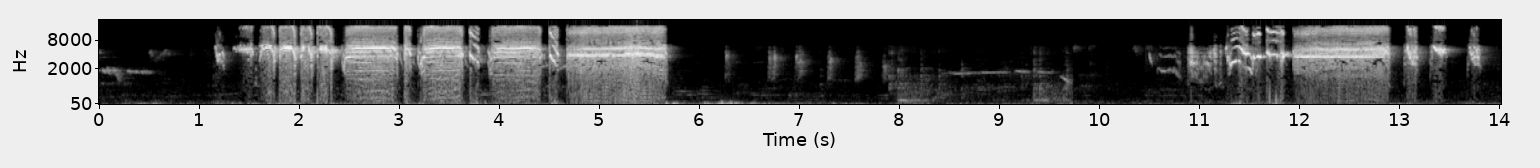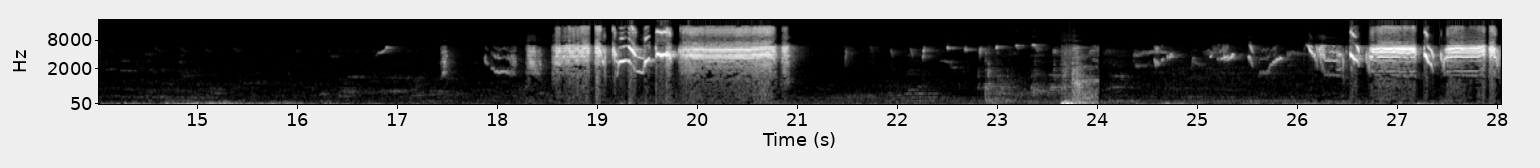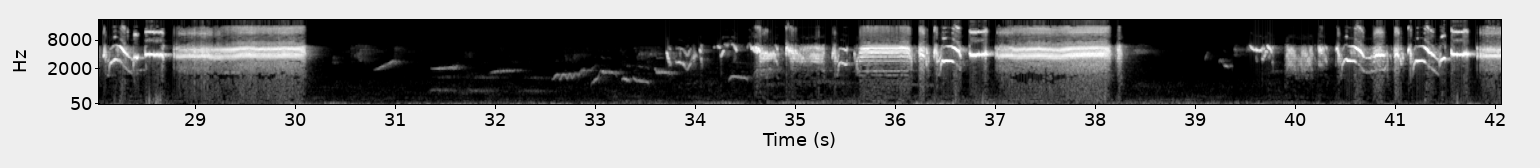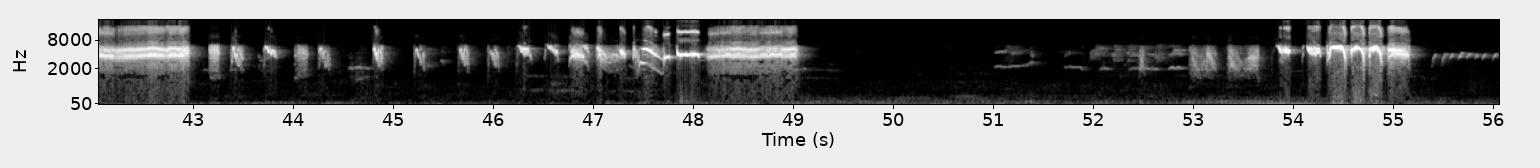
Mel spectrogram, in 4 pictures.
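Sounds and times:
bird chattering and buzzy trill: 0:01.2 - 0:08.0, 0:10.6 - 0:13.9, 0:17.5 - 0:21.0, 0:24.4 - 0:30.3, 0:33.5 - 0:38.6, 0:39.3 - 0:49.4, 0:51.1 - 0:56.0.

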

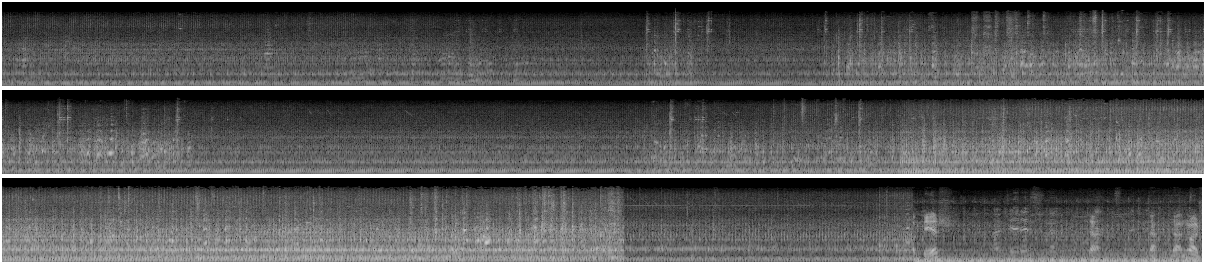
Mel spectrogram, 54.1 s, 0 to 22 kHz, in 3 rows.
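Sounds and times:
tractor engine running: 0:00.0 - 0:54.0
cultivator dragging through grass: 0:27.6 - 0:48.3.

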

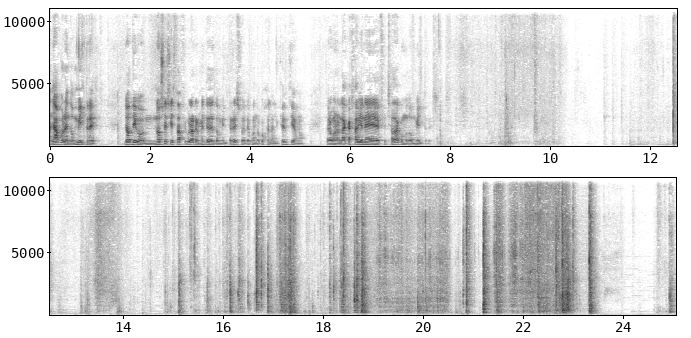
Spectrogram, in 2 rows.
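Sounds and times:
cardboard and plastic scraping: 0:07.7 - 0:10.4, 0:12.6 - 0:23.6.

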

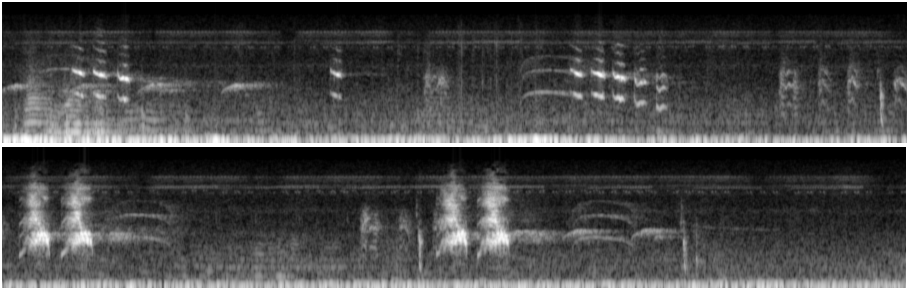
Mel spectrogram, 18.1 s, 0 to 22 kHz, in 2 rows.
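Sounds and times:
high insect drone: 0:00.0 - 0:18.0
distant birds: 0:12.6 - 0:17.1.

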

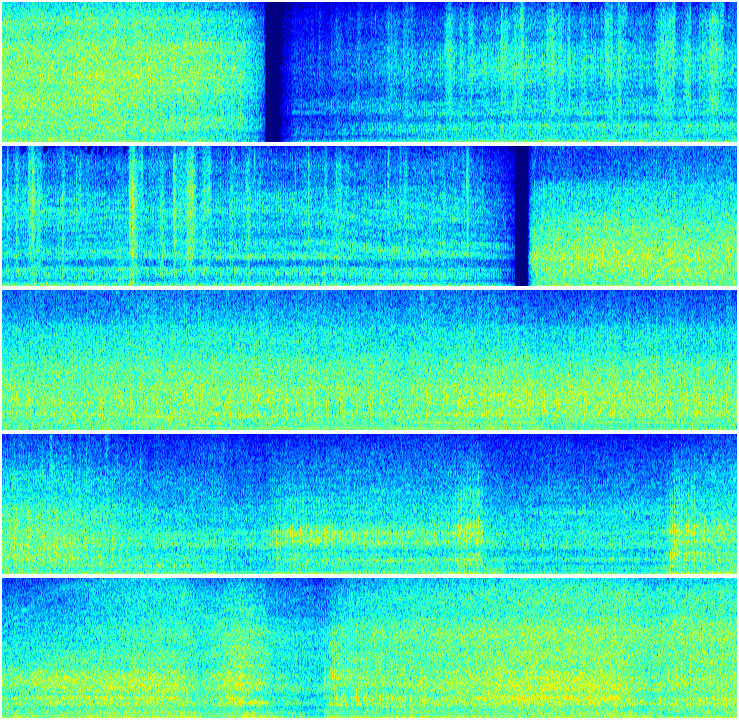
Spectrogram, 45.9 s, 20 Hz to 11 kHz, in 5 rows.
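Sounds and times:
car engine revving: 0:35.8 - 0:45.9.

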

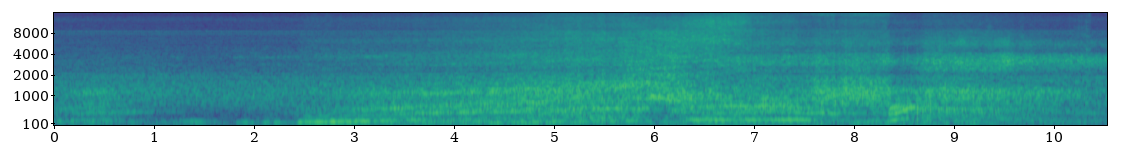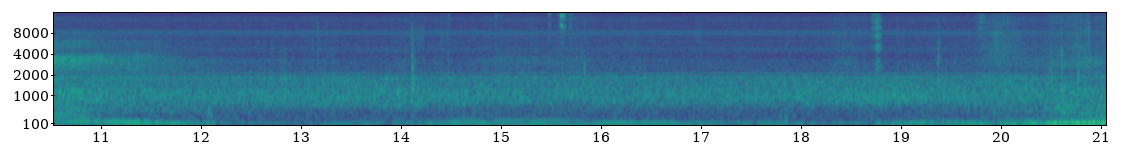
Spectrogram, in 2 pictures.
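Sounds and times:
car accelerating past: 0:00.0 - 0:11.9, 0:19.0 - 0:21.0.

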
